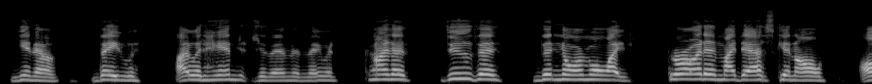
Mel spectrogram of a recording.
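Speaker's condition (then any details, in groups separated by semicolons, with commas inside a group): Cerebral palsy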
